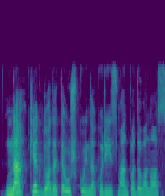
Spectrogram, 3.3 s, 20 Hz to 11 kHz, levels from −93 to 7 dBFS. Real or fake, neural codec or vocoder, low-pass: real; none; 7.2 kHz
